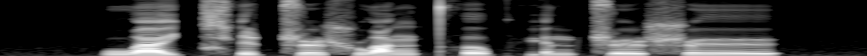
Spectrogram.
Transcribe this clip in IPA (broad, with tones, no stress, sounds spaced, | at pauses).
w a˦ ɪ̯ t͡ɕʰ i˦ ʈ͡ʂ ɻ̩˦ ʂ w ɑ˦ ŋ t̪ʰ ɤ˥˨ pʰ ɥ ɛ˩ n ʈ͡ʂ ɻ̩˨˦ ʂ ɻ̩˥˨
